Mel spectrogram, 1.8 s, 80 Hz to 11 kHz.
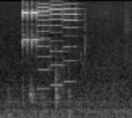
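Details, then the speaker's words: STM32 drone flight controller booting with transmitter off: short high chirps in a quick repeating pattern from the board buzzer, alerting that no radio link to the transmitter is established. "This pattern of buzzer sound outputs notifying the radio connection not been established."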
